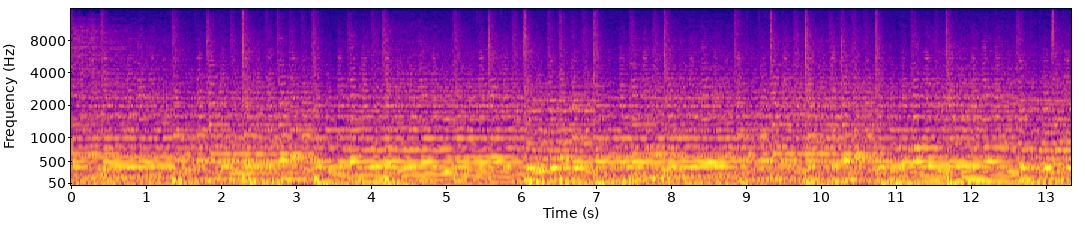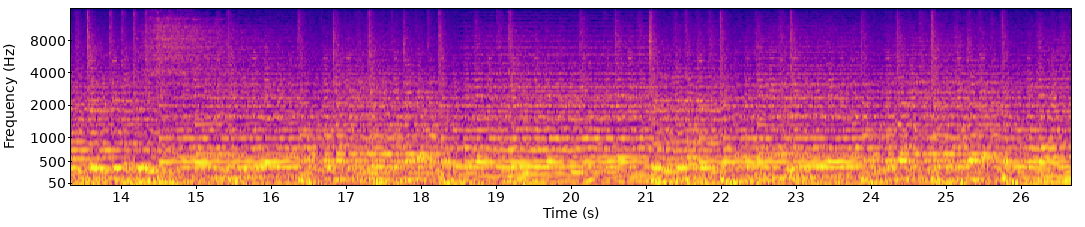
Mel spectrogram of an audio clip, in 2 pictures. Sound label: Vivo Ringtone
